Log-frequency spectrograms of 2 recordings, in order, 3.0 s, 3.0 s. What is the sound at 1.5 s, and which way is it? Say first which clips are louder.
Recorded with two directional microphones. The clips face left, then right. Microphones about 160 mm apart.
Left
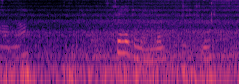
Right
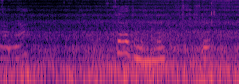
Speech: left 3 dB; centre (ahead or behind).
